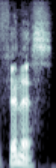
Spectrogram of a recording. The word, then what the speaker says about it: Finnäs: Finnäs.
